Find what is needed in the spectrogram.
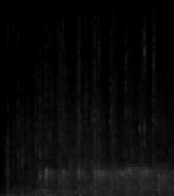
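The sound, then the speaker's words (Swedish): Audience applause as a volunteer grandfather is welcomed at a live family event. Many hands clap in a dense, steady stream throughout, with no talk over it. “Vi ger Bosse en applåd.”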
